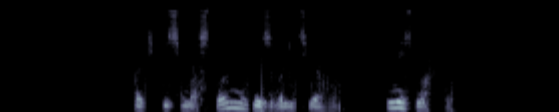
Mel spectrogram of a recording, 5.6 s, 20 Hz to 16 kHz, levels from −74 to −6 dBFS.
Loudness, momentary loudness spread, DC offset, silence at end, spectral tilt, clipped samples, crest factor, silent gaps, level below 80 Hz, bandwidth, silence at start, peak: -39 LUFS; 11 LU; under 0.1%; 1.1 s; -6.5 dB/octave; under 0.1%; 20 dB; 1.52-1.57 s, 2.10-2.14 s, 3.44-3.85 s; -72 dBFS; 11.5 kHz; 1.35 s; -22 dBFS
